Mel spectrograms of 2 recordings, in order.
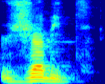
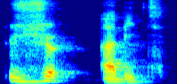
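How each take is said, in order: First: The pronoun is merged into the following vowel. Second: The pronoun is said as its own separate syllable. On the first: The speaker calls it right. "we write it as the J apostrophe or j'habite" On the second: The speaker calls it wrong. "You don't say je habite"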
